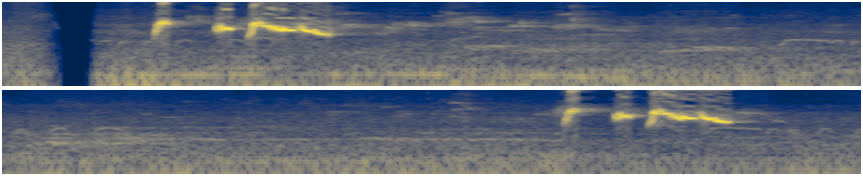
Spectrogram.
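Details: Red-whiskered bulbul singing two matching phrases about four seconds apart, each a loud rapid run of sharp, descending whistled notes, with near silence between.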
